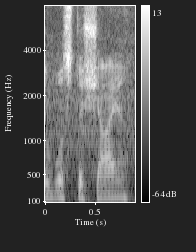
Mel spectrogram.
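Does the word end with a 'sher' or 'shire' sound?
shire. The ending is a full 'shire' sound. This is how foreigners say it. "They'll say Worcestershire. They always say Shire"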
